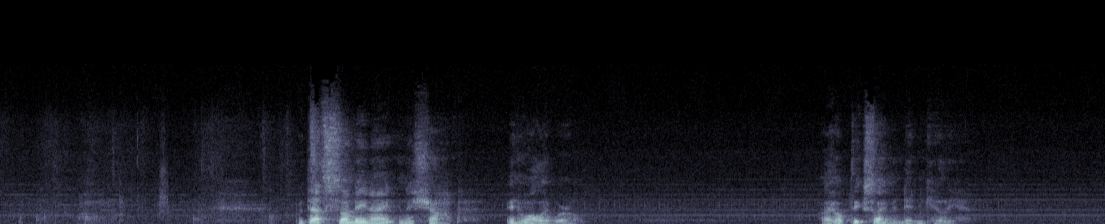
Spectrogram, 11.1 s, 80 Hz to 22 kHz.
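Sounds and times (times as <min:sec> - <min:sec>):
faint footsteps: 0:00.0 - 0:03.0.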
